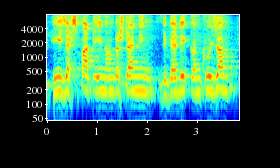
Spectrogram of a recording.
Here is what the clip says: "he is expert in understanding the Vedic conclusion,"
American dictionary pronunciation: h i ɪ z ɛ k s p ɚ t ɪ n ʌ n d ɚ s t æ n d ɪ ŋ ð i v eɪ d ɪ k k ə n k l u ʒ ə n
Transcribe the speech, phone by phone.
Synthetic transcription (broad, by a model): h i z ɛ k s p ɚ t ɪ n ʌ n d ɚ s t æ n d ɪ ŋ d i b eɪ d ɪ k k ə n k l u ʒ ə n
